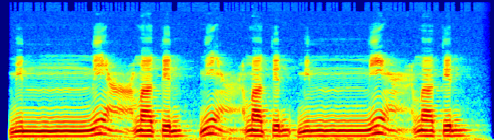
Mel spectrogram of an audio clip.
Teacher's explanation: Berarti ini hukumnya idgham bi gunnah. Nun sukun bertemu nun. Cara membacanya dengung.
